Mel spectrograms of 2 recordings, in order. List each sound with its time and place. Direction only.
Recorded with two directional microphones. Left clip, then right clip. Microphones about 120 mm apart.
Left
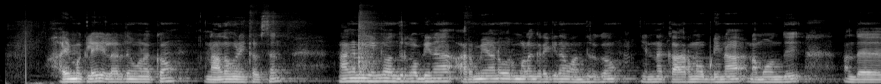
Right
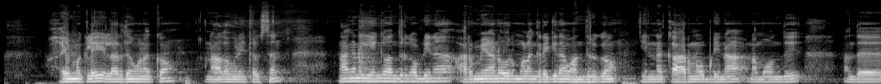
0.8 s speech: 40° right (ahead or behind)
2.0 s speech: 25° right (ahead or behind)
4.8 s speech: 60° right (ahead or behind)
6.5 s speech: 50° right (ahead or behind)
7.0 s speech: 40° right (ahead or behind)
